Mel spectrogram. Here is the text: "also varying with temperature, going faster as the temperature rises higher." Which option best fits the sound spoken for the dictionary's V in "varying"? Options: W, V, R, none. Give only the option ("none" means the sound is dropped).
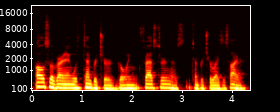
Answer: V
